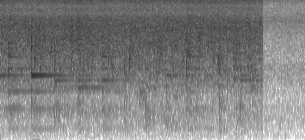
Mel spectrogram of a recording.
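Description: Adamant creeper, pirandai, sautés in a pan with a close, steady sizzle and crackle, broken by stirring scrapes, before the sound cuts off abruptly near the end.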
